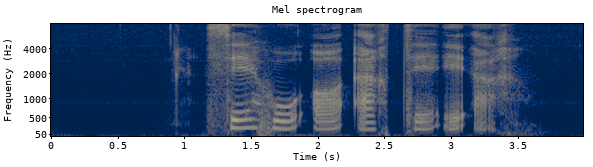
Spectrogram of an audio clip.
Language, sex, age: Norwegian, female, 29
